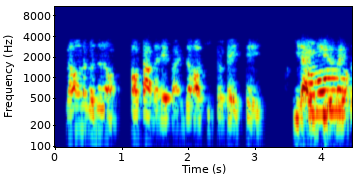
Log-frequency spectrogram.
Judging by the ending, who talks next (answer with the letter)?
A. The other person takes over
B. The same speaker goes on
A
